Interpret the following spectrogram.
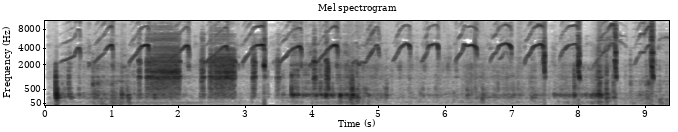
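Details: A mouse during an attack, giving a fast series of sharp, rising, harmonic squeaks, close to two each second and mostly high-pitched, with a few bursts of broad rustling noise between them.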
